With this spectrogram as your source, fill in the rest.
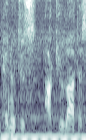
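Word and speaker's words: Penitus Oculatus: to Commander marrow right away he's at the pen Otis oculus outpost up in drag and reach okay so that's how you pronounce it you know you'd think for the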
